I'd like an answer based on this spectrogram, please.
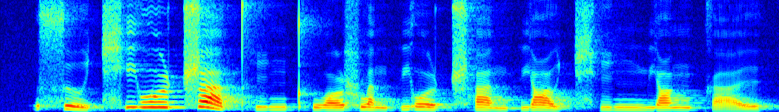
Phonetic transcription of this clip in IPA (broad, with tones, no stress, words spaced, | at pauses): sɹ̩˨˩t͡ɕʰjo˥ʊ̯ʈ͡ʂä˥˩ t̪ʰi˥ŋ t̪ʰwɔ˧˥ʂwa˧npjo˥˧ʊ̯ ʈ͡ʂʰa˥˧npjɑ˥˩ʊ̯ t͡ɕʰi˥ŋmjɑ˥ŋ ka˧˥ɪ̯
